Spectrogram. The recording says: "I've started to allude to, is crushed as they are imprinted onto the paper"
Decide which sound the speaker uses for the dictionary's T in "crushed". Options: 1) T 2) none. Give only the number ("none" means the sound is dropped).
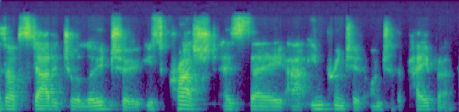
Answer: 1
